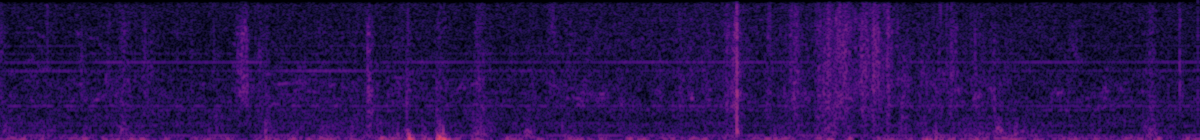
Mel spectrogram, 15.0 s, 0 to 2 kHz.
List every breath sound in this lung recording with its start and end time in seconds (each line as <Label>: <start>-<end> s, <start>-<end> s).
Inhalation: 1.30-1.83 s, 14.31-14.84 s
